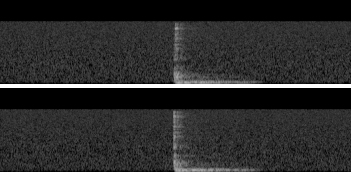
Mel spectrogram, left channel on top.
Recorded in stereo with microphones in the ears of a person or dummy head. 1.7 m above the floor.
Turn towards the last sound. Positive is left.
turn(degrees=-60)  # may be behind; listen again after turning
